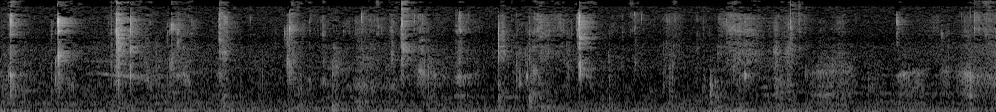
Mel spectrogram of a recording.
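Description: A man chews food noisily and smacks his lips close by.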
